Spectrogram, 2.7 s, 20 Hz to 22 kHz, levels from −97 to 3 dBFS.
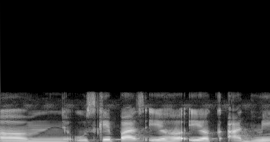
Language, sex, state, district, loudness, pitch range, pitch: Hindi, female, Chhattisgarh, Sukma, -17 LUFS, 165-200 Hz, 185 Hz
